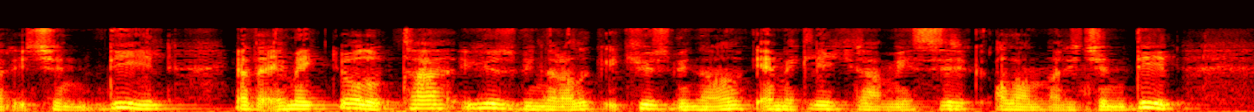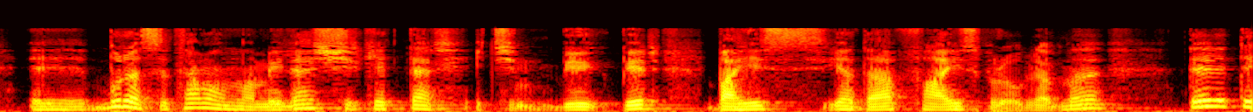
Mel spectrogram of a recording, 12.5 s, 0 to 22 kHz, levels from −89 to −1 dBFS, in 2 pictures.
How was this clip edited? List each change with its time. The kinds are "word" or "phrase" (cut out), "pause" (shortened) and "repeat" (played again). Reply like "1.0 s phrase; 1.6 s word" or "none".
9.8 s pause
